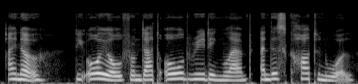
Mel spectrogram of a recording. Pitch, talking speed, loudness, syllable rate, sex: 220 Hz, 200 wpm, -18 LUFS, 4.9 syllables/s, female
